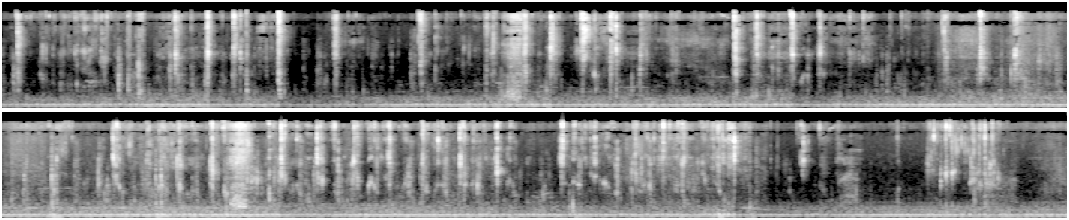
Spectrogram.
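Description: Close-miked chewing of a mouthful of rice and curry eaten by hand, with many short mouth clicks, over a steady low hum.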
